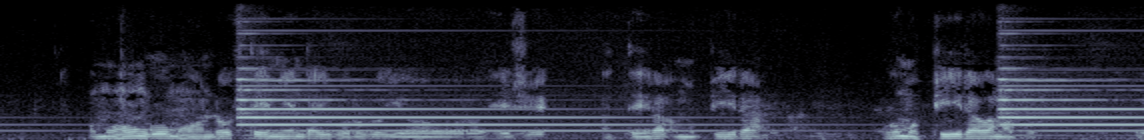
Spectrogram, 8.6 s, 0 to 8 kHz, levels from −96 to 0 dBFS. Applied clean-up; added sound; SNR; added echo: none; Percussion; 0 dB; none.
